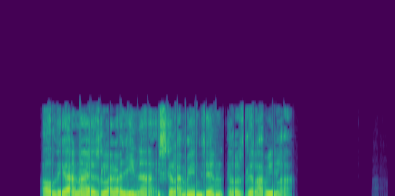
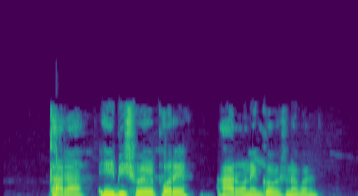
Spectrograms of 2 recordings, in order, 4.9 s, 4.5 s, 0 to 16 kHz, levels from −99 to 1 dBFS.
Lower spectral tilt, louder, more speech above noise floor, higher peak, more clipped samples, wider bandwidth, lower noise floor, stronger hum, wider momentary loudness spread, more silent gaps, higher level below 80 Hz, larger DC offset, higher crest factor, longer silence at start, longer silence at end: second, -5 dB/octave vs -6.5 dB/octave; second, -19 LUFS vs -16 LUFS; first, over 72 dB vs 63 dB; about the same, -2 dBFS vs 0 dBFS; neither; about the same, 7.8 kHz vs 7.8 kHz; first, under -90 dBFS vs -78 dBFS; neither; second, 6 LU vs 10 LU; neither; about the same, -48 dBFS vs -50 dBFS; neither; about the same, 18 dB vs 16 dB; about the same, 0.55 s vs 0.6 s; first, 1.3 s vs 0.5 s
